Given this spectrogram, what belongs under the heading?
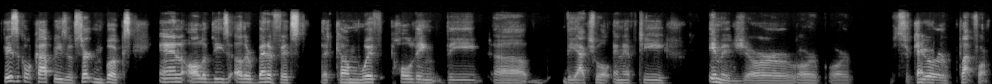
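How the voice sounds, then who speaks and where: A male podcast host with a medium-pitched, warm, creaky voice speaks slowly and steadily. He chats casually with a guest, then closes with an upbeat, rambling sign-off urging people to like and subscribe.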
